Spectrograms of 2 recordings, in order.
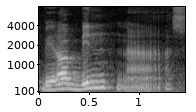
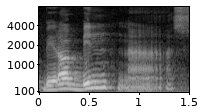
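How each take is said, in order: First: The L merges into a doubled N sound. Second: The L merges into a doubled N sound.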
